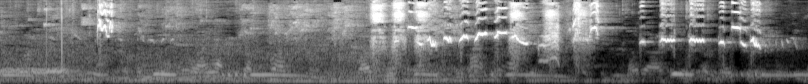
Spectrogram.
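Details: Oriental magpie-robin at a market for training: scattered chips, then an energetic burst of loud whistled phrases and buzzy notes, over low background murmuring.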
